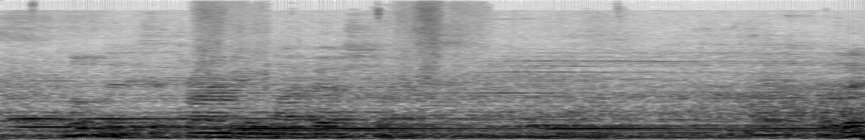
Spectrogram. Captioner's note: light music; voice muffled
